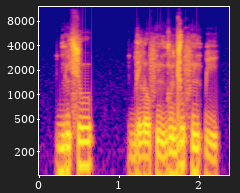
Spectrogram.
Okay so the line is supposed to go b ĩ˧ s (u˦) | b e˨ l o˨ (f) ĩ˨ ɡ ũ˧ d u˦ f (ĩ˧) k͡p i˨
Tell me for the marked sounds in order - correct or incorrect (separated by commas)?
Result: correct, correct, correct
